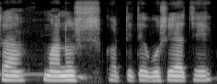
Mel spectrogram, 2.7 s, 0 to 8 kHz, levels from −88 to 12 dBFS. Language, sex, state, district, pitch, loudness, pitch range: Bengali, male, West Bengal, Cooch Behar, 155 Hz, -15 LUFS, 150-165 Hz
